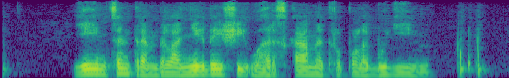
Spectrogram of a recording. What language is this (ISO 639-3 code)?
ces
